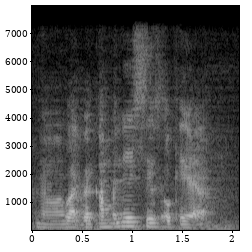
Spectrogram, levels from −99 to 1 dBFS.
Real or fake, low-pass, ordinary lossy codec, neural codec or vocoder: fake; 7.2 kHz; none; codec, 44.1 kHz, 2.6 kbps, SNAC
